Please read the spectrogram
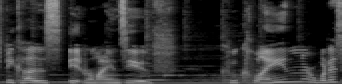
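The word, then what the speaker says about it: Cú Chulainn: It's because it reminds you of Kuklain, or what is? How do you say his name? I never knew how to say that in Persona 4 and 5. Because it's not Kuchulain.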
